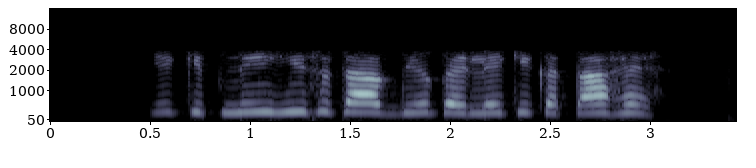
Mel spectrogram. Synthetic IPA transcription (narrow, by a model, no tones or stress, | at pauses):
jekɪt̪niɦisɐt̪aːb̚d̪iõpɛɦlekikɐt̪aɦɛː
